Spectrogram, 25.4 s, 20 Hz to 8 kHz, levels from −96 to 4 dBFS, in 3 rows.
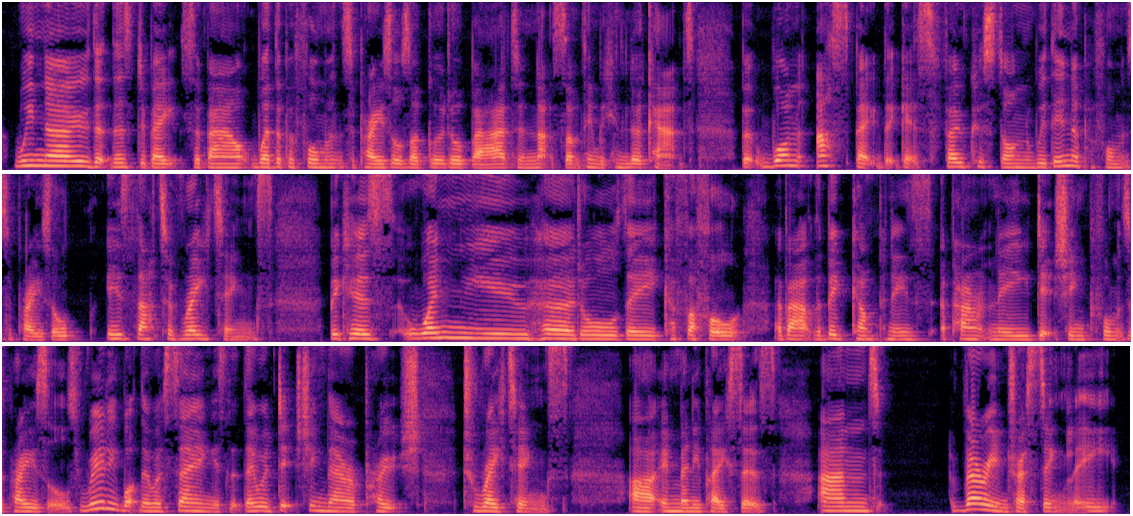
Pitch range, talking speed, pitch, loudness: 170-205 Hz, 170 wpm, 185 Hz, -20 LUFS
